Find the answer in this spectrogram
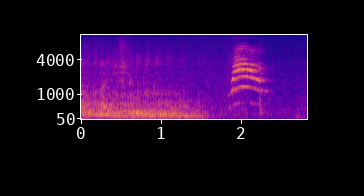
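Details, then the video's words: Six-month-old Bengal kitten trying out a newly built cat wheel indoors: one short, rising-then-falling harmonic meow near the end, after background music and Polish speech. "Bengal kitten"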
